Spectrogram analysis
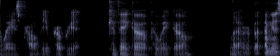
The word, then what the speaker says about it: Kaweco: lot by the way i know that there's maybe a little bit of a debate about how to pronounce kaweco i say kaweco because most people say quebeco but if you watch videos by gold spot they actually say cowego i think and in some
